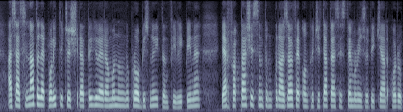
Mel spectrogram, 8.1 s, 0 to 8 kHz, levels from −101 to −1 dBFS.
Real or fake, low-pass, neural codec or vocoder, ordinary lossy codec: fake; none; codec, 16 kHz, 0.5 kbps, FunCodec, trained on LibriTTS, 25 frames a second; none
